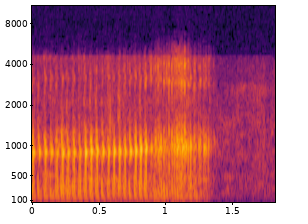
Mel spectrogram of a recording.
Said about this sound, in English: must you start snoring as soon as you close your eyes? Snoring? Who's snoring? I'm not snoring. It's that darn kid, that's who it is.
